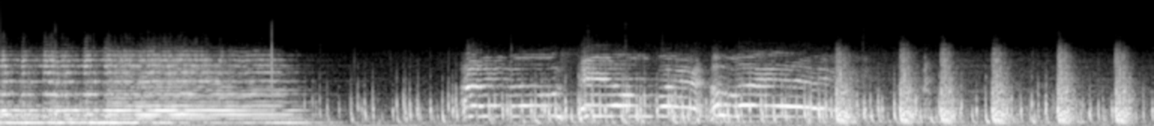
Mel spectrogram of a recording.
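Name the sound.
galloping horse hooves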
